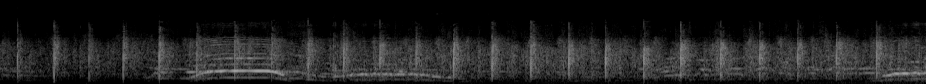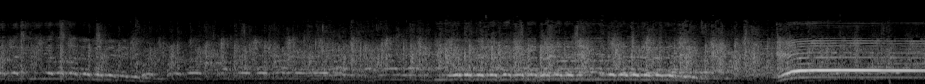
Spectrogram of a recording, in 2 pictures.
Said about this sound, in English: Would you clap your hands to Jesus one more time? Would you clap your hands?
